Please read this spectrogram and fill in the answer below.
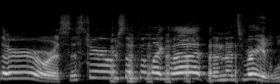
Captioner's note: chuckles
